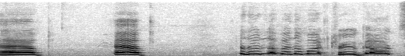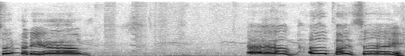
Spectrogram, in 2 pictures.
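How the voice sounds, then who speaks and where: In a put-on character voice with extremely high pitch, the speaker goes at a fairly slow pace with long, frequent pauses. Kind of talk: old-fashioned, pleading.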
